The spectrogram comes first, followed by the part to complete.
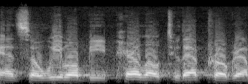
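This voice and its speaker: The speaker has a northern US accent and talks at a moderate pace. Noticeable background noise runs underneath. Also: man. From northern US near Canada. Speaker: nutrition researcher and journal editor. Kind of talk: lecture.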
